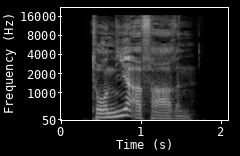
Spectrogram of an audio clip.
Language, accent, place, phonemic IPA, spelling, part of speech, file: German, Germany, Berlin, /tʊʁˈniːɐ̯ʔɛɐ̯ˌfaːʁən/, turniererfahren, adjective, De-turniererfahren.ogg
- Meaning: experienced at competitions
